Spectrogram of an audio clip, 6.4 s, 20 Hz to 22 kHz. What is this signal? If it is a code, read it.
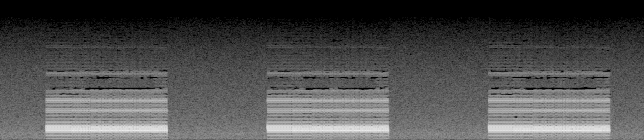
Emergency Alert System (SAME) tones (header bursts), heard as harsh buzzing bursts, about 520.83 baud.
